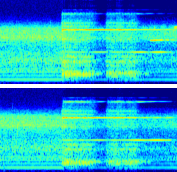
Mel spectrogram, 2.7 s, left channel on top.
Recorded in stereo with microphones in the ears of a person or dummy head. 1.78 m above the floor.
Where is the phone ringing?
25° left (ahead or behind), 1.6 m.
